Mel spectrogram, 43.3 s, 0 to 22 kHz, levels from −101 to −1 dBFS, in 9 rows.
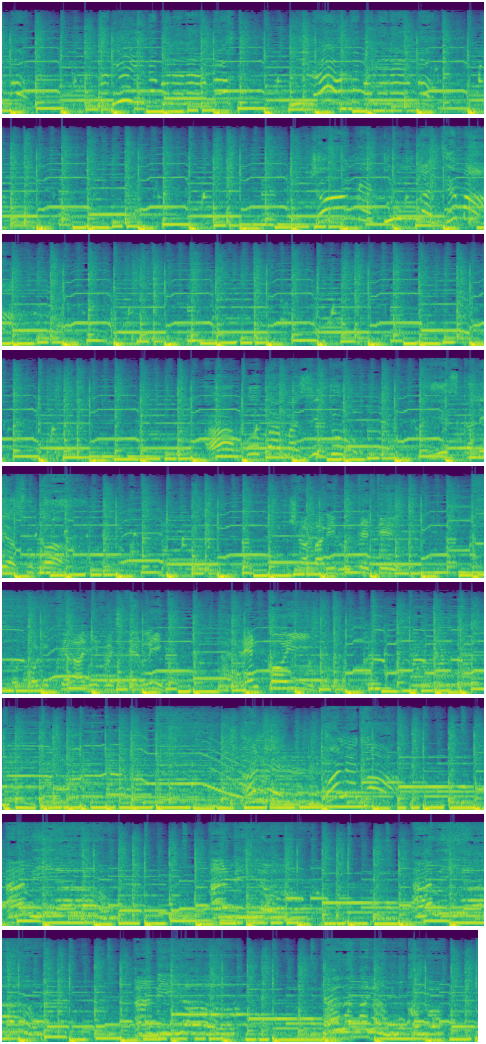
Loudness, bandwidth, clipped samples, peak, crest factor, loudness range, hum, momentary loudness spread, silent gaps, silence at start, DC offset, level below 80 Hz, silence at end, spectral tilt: -11 LUFS; 16.5 kHz; under 0.1%; 0 dBFS; 10 dB; 2 LU; none; 3 LU; none; 0 s; under 0.1%; -16 dBFS; 0 s; -6 dB/octave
